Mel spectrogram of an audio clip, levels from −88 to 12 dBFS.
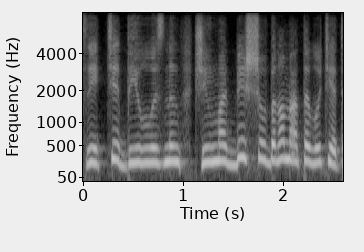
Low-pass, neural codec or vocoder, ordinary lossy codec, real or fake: none; codec, 16 kHz, 0.5 kbps, FunCodec, trained on Chinese and English, 25 frames a second; none; fake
